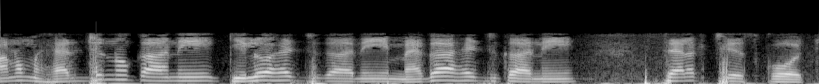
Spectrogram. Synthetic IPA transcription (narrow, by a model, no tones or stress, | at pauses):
ɐnɐmɦeɾd͡ʒunukaːniːkiloːɦeɾd͡ʒkaːniːmɛɡaːɦeɾd͡ʒkaːni | sɛleʈt͡ʃeːsu̥kɔːʋɐt͡ʃːu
